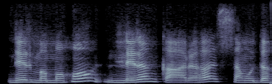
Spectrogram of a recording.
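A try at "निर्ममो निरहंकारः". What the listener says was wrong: नहीं नहीं नहीं निरंकार नहीं, निरअहंकारः. हाँ नहीं, एक सेकंड, आप या तो उसको break. निरअहंकारः, because द र is half, it's निर, ठीक है, एंड देन इट्स अहंकारः, तो ज्वाइन करके हो जाएगा निरहंकारः. निरहंकारः, लाइक दैट.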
